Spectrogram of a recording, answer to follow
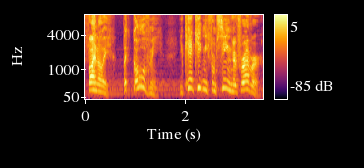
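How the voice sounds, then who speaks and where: Loud, swooping, angry boyfriend. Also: male voice, very high voice, huge pitch swings, brisk, soft background music, exaggerated voice. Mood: angry, demanding. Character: angry, possessive, demanding boyfriend of a patient. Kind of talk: audio drama acting.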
